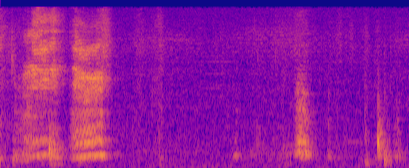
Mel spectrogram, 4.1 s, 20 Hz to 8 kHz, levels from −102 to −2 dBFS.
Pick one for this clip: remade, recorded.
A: recorded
